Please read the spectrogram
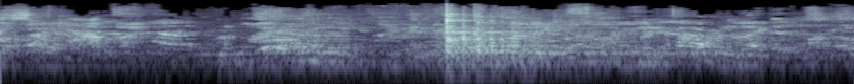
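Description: Crowd chatter: several people talking at once in overlapping conversations, with a single sharp knock a little over two seconds in.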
